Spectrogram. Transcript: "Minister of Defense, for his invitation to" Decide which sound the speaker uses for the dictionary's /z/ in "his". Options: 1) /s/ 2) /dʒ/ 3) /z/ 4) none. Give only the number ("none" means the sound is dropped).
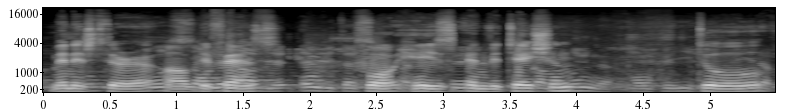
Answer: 3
